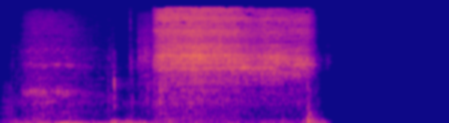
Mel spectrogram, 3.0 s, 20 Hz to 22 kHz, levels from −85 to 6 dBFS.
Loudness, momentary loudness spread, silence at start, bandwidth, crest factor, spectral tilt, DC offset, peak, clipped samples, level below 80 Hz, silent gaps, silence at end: -20 LUFS; 12 LU; 0.15 s; 17 kHz; 20 dB; 2 dB/octave; under 0.1%; -8 dBFS; under 0.1%; -48 dBFS; none; 0.85 s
